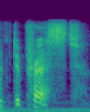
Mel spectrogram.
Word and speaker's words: depressed: um let's see here the word depressed so the e d ending case will sound like a t on this word there you go depressed okay right all right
